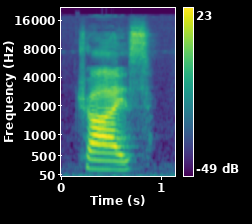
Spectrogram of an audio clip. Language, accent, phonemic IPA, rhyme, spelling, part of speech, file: English, US, /tɹaɪz/, -aɪz, tries, noun / verb, En-us-tries.ogg
- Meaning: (noun) 1. plural of try 2. plural of trie; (verb) third-person singular simple present indicative of try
